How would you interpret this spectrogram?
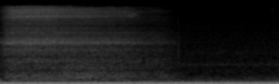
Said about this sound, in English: Let's take another breath in, breathe in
